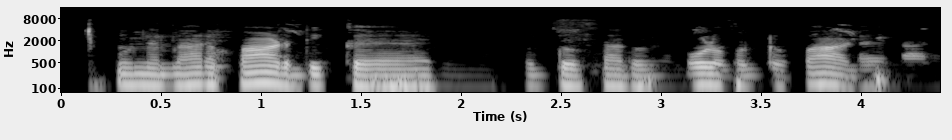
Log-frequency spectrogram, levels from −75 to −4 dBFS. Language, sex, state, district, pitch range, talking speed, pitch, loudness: Rajasthani, male, Rajasthan, Nagaur, 110-125 Hz, 165 wpm, 115 Hz, -24 LUFS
